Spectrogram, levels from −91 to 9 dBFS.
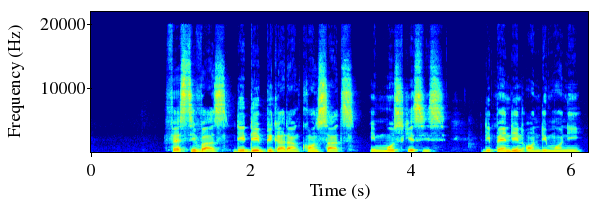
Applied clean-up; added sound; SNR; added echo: none; none; none; none.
